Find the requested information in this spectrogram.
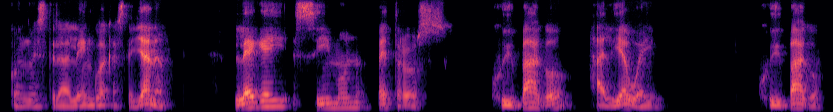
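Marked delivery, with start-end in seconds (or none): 2.9-8.3 Legei Simon Petros read slowly and carefully; slow Greek reading. Shown as a demonstration. Teacher reads the Greek slowly for students. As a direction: spell out huipago haliewein syllable by syllable. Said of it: "Observa que la Y".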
